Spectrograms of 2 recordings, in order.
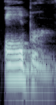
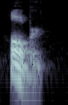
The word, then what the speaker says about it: Auburn: They pronounced Auburn as if there was an emphasis on the burn. They even enunciated the noticeable "earn" ending rather than sort of a soft ending of the "earn," which was commonly heard. With the soft ending, the listener hardly noticed it. Thus, it was pronounced Auburn. However, it was not unusual to find locals in Sugar Hill who varied the ending and more often than not pronounced it Auburn, as in A-W-B-U-N.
